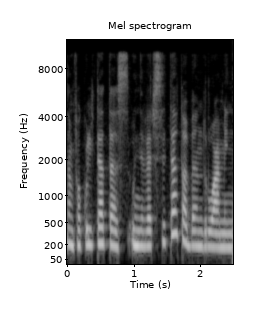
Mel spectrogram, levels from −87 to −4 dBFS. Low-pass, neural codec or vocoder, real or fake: 9.9 kHz; none; real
